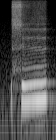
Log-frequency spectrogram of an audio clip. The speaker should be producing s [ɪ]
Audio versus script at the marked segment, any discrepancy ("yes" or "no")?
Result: no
